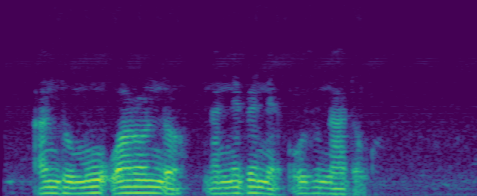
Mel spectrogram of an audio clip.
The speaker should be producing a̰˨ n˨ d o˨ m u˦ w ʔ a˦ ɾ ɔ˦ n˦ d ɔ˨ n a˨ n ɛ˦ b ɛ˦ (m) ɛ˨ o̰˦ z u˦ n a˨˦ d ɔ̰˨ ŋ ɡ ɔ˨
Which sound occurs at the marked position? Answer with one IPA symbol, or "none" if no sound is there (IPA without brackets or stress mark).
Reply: n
